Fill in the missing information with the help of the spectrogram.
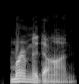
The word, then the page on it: myrmidon: American English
